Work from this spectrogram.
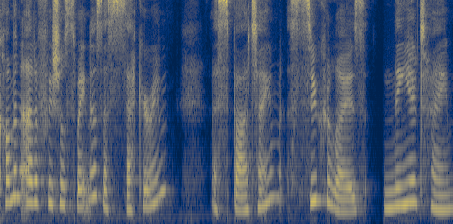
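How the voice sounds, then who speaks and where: With an Australian accent, a woman speaks at a fairly slow pace in a high voice that swings very widely in pitch. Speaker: newsletter writer and presenter. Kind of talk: scripted narration.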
